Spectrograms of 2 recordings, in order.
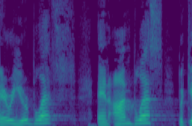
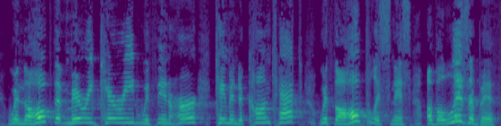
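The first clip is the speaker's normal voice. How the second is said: loud, high, building preacher's cry; full-force preaching; 7 semitones higher, 12 dB louder than usual. Real, not acted. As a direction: preach it out, punching the key words.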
